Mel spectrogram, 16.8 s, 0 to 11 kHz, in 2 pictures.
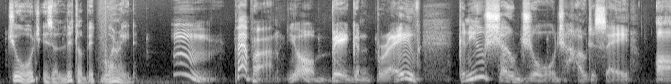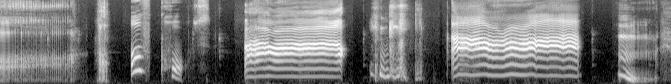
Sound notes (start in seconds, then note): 9.6 oinks; 13.0 giggles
